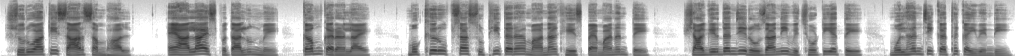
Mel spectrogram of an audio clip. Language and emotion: Sindhi, neutral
